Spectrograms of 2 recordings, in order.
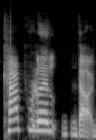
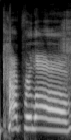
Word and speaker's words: Kapriélov: guest it's the wonderful ash capriles i knew i'd mess it up ash caprilov that was actually not too bad you know hello how close was i how would you how would you pronounce it well you were definitely closer than my gp who called me capri cuckoo once um that's amazing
